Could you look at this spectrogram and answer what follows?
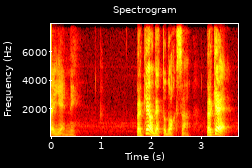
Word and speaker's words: Jenny: Si scrive Jenny, però si pronuncia Yenny.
